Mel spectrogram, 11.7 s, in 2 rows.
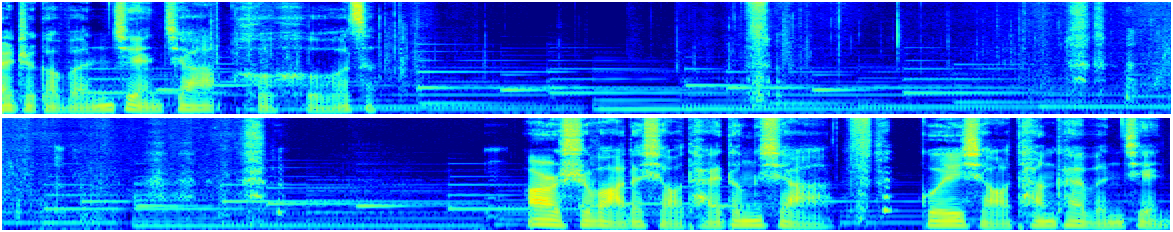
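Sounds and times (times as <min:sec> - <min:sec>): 
speech: 0:00.0 - 0:02.2, 0:08.5 - 0:11.6
schoolbag being unzipped and opened: 0:01.9 - 0:07.0.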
